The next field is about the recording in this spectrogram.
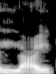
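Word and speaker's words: light: Rule number 15 है कि कभी भी जीएच साथ में होगा तो उसे नहीं पढ़ेंगे। यह हमेशा साइलेंट रहता है। जैसे लाइट हो गया, नाइट हो गया।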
